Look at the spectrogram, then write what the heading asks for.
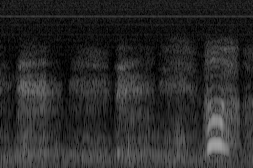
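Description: A woman in labour breathes heavily through a contraction in a hospital, with a series of rhythmic, close breathy exhales. A sharp, louder voiced gasp comes near the end.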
